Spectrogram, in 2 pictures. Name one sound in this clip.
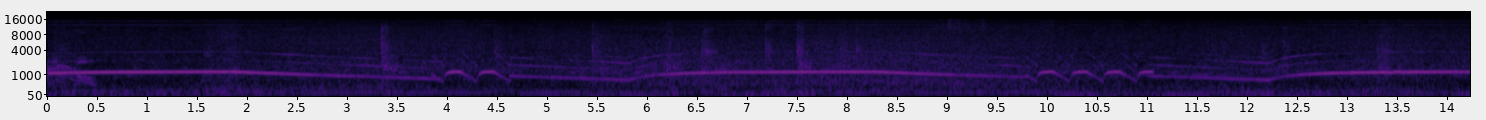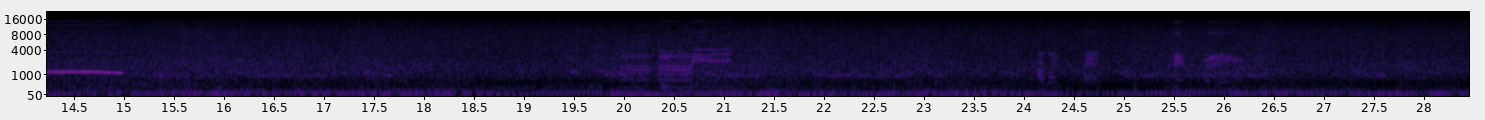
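A van engine hums and revs as it drives, shifting up and down in pitch.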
